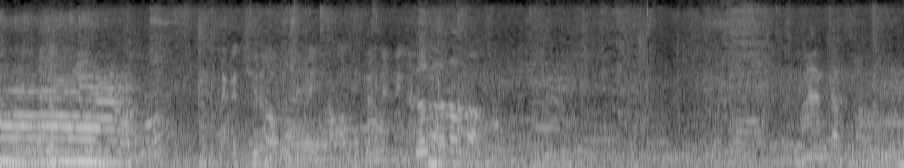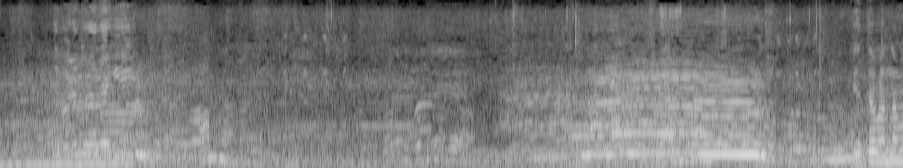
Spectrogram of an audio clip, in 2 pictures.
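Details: Big cattle at a livestock market in Indonesia. A deep drawn-out moo opens the recording, then a louder rising, bellowing moo near the end, with people chatting steadily throughout.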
